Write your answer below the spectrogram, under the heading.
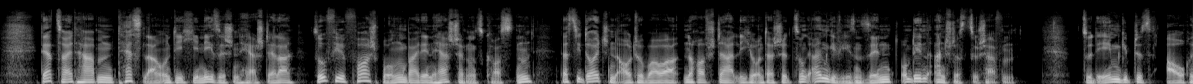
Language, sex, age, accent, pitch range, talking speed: German, male, 40-59, German, 85-115 Hz, 160 wpm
